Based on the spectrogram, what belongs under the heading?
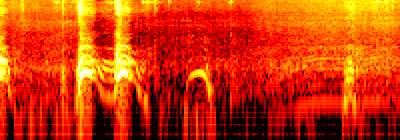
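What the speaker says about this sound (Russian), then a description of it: "Вот, соседи там дрова пилят." A saw cutting firewood at a neighbour's place in a snowy village whines faintly in the distance as a steady, thin drone, while a nearby dog barks loudly several times over it.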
